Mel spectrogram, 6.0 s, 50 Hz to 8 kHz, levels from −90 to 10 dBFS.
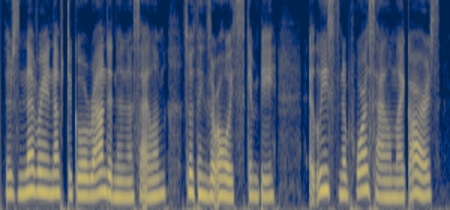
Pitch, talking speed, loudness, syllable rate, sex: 205 Hz, 220 wpm, -18 LUFS, 6.7 syllables/s, female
